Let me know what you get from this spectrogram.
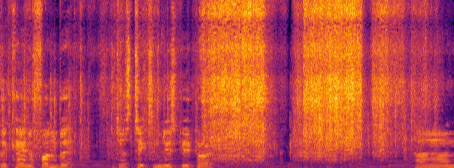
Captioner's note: newspaper tears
